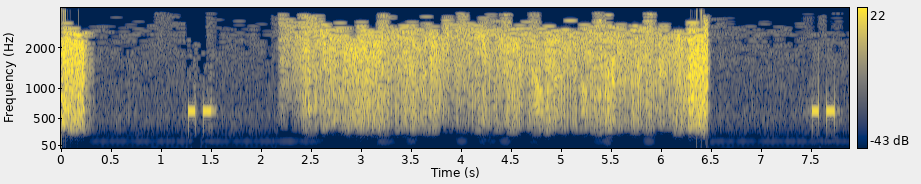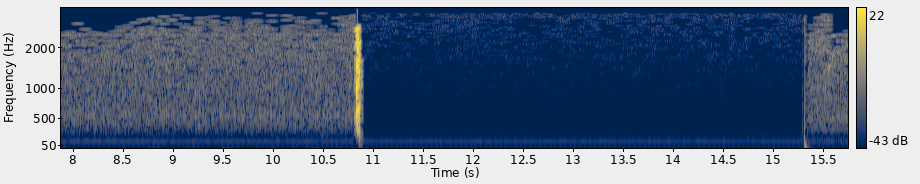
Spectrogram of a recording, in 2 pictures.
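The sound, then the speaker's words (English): Crackling static on a ham radio call hisses steadily, swelling into a loud burst of noise before fading to a weaker hiss, then cutting off with a click into near silence and a faint hum. “I'm hearing a lot of static there.”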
